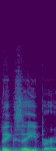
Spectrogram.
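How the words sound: Zebra is said with an American pronunciation. The speaker calls it wrong.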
